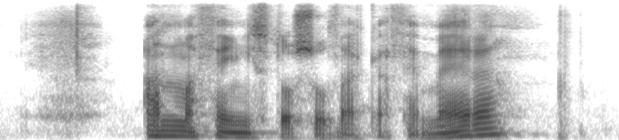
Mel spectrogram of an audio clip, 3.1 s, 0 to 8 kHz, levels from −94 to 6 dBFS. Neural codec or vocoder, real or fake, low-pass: codec, 16 kHz, 6 kbps, DAC; fake; 7.2 kHz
